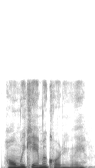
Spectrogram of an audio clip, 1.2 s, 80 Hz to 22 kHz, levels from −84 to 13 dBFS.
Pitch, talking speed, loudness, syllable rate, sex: 210 Hz, 200 wpm, -15 LUFS, 6.5 syllables/s, female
